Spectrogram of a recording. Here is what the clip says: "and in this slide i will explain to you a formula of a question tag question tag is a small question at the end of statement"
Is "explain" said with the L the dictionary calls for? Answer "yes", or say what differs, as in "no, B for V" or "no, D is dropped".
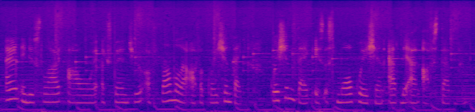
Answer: no, L is dropped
